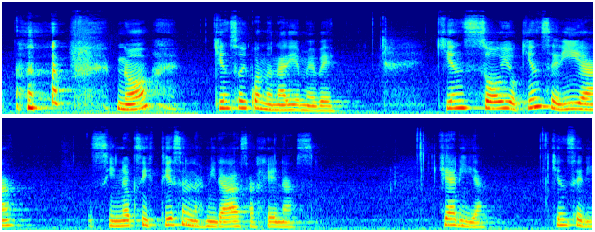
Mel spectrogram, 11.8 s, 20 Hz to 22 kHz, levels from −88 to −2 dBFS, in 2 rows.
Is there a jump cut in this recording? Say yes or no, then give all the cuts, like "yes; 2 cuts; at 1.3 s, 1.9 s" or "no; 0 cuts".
yes; 1 cut; at 2.0 s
